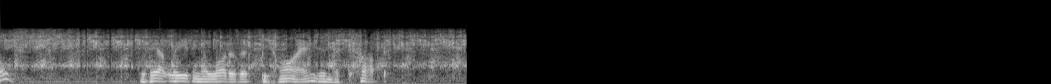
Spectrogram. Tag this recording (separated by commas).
Silence, Speech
